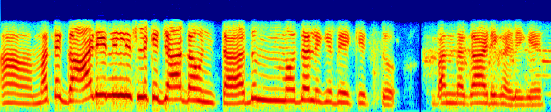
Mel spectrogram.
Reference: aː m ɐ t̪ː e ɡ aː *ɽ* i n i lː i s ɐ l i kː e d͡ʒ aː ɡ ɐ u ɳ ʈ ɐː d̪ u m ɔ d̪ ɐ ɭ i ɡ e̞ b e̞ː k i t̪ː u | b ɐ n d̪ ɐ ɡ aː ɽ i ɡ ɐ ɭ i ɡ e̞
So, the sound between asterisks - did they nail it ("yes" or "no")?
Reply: yes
